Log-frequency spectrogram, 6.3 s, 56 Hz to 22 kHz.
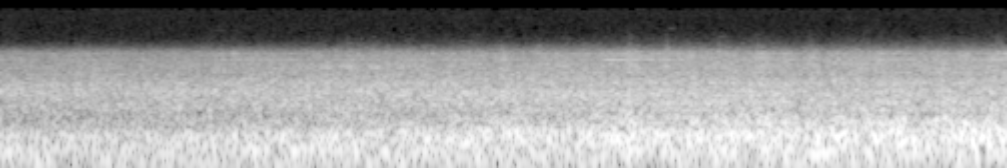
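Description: Y class diesel-electric locomotive with an EMD 567C engine approaching with its train, the engine's low, steady rumble growing gradually louder as it nears.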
